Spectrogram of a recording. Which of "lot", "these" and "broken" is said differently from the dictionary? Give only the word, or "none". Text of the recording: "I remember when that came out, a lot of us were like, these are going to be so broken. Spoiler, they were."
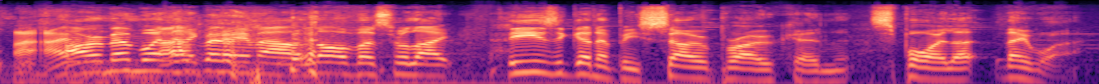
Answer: none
